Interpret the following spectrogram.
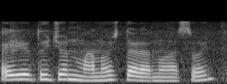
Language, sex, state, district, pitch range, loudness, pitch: Bengali, female, Assam, Hailakandi, 180-230 Hz, -14 LUFS, 210 Hz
